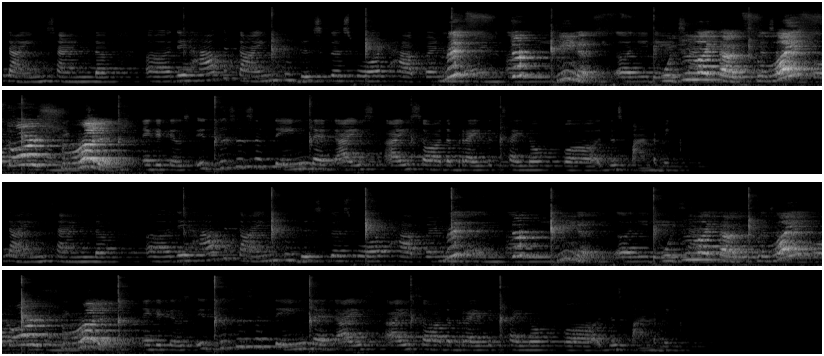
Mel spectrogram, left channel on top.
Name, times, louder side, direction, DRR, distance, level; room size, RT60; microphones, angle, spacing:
voice 1, 0.0-14.9, left 2 dB, 25° left, 6 dB, 1.0 m, -46 dB
sound 1, 1.8-2.2 2.7-3.2 3.6-4.0 4.5-4.8 5.1-5.2 5.5-5.9 6.3-9.8 10.3-10.6 11.3-11.9 12.3-12.5 13.2-13.5, right 4 dB, 20° right, 0.4 m, -48 dB
Female speech woman speaking / Yell, 4.4-4.8 5.1-6.0 6.6-9.4, left 7 dB, 65° left, 0.3 m, -31 dB
16.0 x 7.2 x 3.9 m, 1.4 s
head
